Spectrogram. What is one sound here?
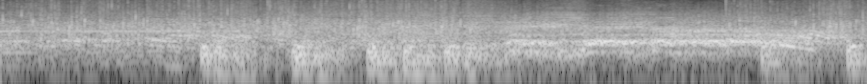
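Fans clap their hands in rhythm.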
